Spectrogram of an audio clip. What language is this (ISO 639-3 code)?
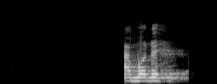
nmz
